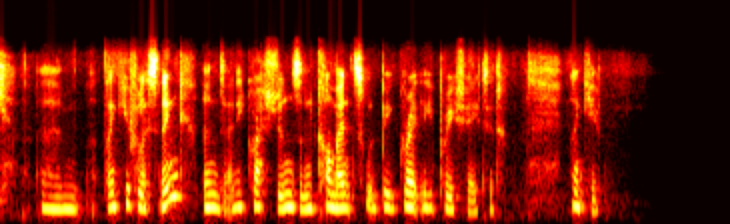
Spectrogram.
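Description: A woman speaks calmly, heard through an online call.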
